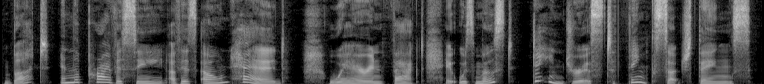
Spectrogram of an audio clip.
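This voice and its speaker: A woman's voice: mid-range voice, very animated, takes it slowly, darkish tone, no room sound. A woman narrating a written story expressively into a close microphone.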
